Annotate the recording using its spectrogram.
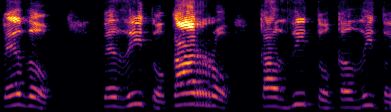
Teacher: Ese es el sonido en realidad es una D debilitada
